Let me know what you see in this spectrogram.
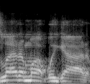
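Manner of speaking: ordinary delivery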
